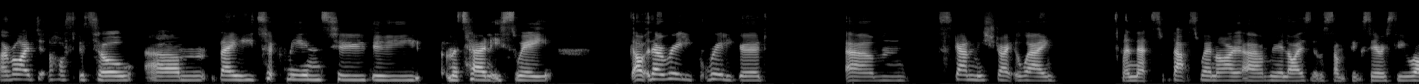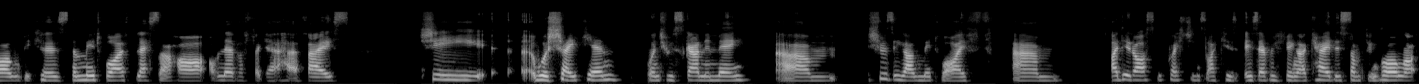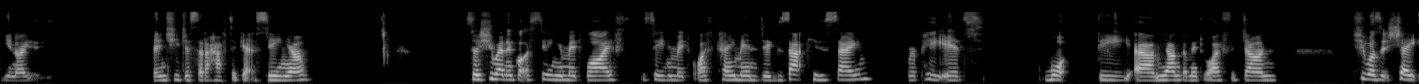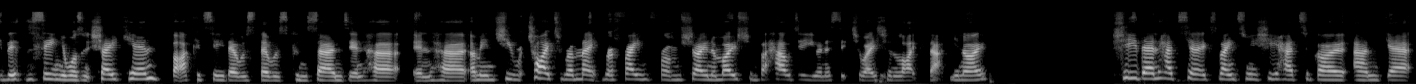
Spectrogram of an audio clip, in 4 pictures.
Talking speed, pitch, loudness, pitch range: 180 wpm, 200 Hz, -24 LUFS, 190-225 Hz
